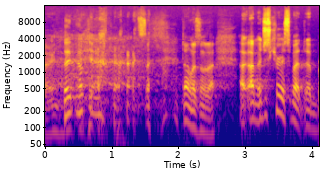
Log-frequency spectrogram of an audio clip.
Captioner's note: laughter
